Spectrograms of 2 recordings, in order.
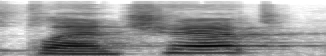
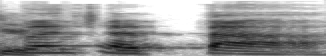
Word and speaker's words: planchette: like this with this planchette, right? Is that how you say it? Planchette. Planchetta. I was taught by an English woman, and that's. Well, you guys, it is a French word, so I'm going to give it to him.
